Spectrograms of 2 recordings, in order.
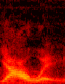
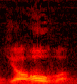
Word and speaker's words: Yahweh: to that Hebrew tetragrammation, transliterated YHWH or JHVH, often pronounced Yahweh or Jehovah.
